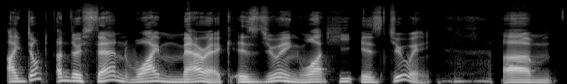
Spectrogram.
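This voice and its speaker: A man's voice: mid-range voice, a bit bright, no room sound, studio quality. Chatty man hosting a reaction video. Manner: chatty, rambling, with many fillers. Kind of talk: casual reaction commentary.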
